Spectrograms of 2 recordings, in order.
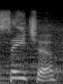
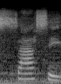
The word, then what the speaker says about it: Sassy: to start off with Sacher. Why Sacher? Did I pronounce that right? Sacer? Sacer? How do you pronounce the name? Sassy. It's Sassy, guys. Sassy. Not Sacher, it's Sassy, okay?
